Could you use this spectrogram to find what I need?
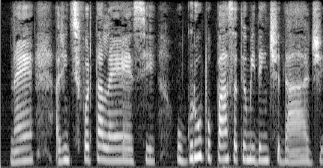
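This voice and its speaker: The voice belongs to a woman with a fairly high pitch. Noticeable background noise sits behind her. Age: 40s. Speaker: lawyer and municipal secretary. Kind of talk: radio interview. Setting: radio studio.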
